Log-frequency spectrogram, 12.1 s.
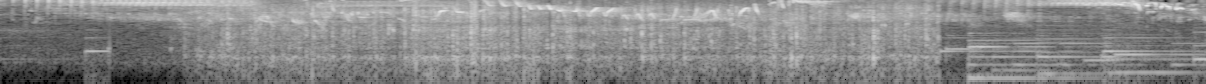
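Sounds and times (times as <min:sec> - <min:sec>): toy motor and gears rattling: 0:01.7 - 0:09.4
birds chirping: 0:01.7 - 0:10.3.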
